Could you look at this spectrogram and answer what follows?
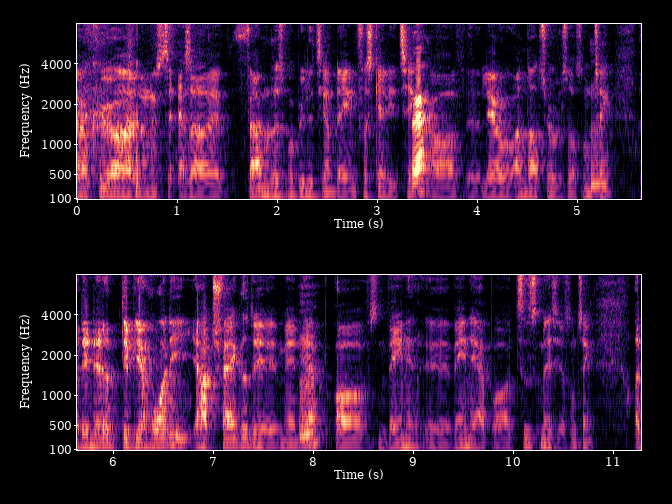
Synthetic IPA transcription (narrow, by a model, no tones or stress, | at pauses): ɒkʰøːɐno̝ːŋ̩sælsɒfɶɐmnunɐsmo̝b̥ilit͡sʰiɒ̽md̥ɛ̰ːnfɒ̽sɡ̥el̰iət͡sʰe̝ŋɒ̽lɛːʊɒ̽nd̥ʁɑt͡sʰøʊl̩sɐsɔnoːn̩t͡sʰeŋ̰ | ɒ̽d̥e̝neɾɒ̽b̥̚d̥e̝b̥liɐɦo̝ɐɾijɑ̈hɑ̈t͡sʰʋæɡ̥ð̞̩ˠd̥e̝mee̝næb̥ɒ̽sɒ̽n̩ʋɛːnəʋɛːnəæb̥ɒ̽t͡sʰið̞ˠsmesid̥ɒsn̩ːt͡sʰe̝ŋ̰ | ɒ̽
